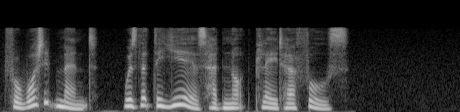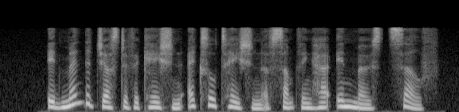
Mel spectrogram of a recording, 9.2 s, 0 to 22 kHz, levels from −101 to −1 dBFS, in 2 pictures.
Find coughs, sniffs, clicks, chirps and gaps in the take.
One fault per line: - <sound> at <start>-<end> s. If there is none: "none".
none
